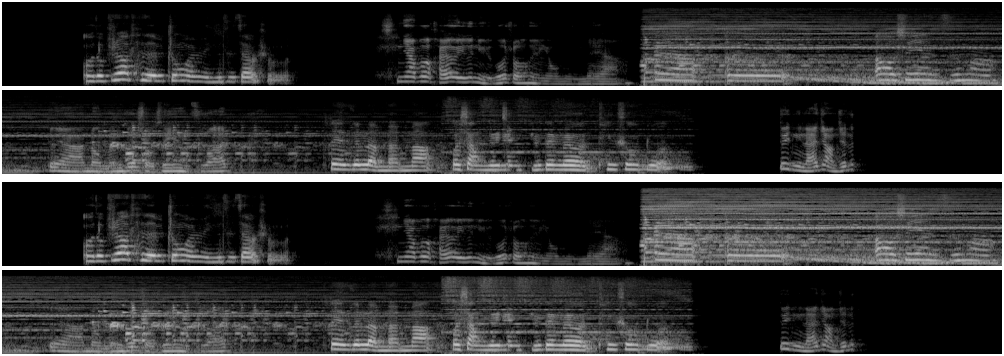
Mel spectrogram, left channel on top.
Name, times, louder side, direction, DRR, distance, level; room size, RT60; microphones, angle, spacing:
voice 1, 0.8-2.9 3.8-4.0 6.5-7.9 8.7-10.0 13.2-16.7, right 1 dB, 15° right, 0.5 m, -25 dB
voice 2, 3.8-6.3 10.5-12.7 14.9-15.1 17.8-18.5, left 2 dB, 40° left, 1.0 m, -34 dB
sound 1, 6.4-16.9, right 6 dB, 50° right, 0.9 m, -29 dB
14.5 x 8.8 x 3.9 m
head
